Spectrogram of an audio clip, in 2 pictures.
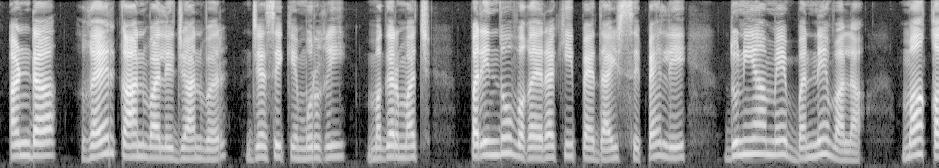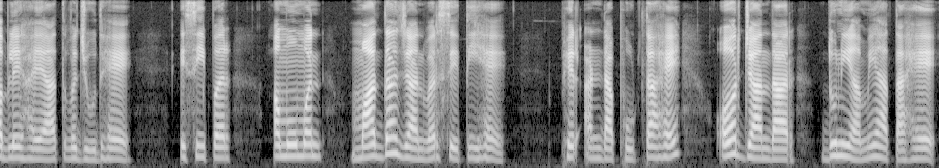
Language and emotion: Urdu, neutral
